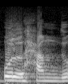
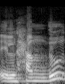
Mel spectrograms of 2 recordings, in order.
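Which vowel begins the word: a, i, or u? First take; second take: u; i. First: The word begins with an u vowel. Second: The word begins with an i vowel. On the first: "bukan ulhamdu" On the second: "atau ilhamdu"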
